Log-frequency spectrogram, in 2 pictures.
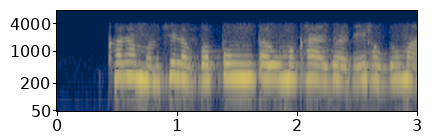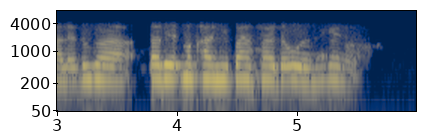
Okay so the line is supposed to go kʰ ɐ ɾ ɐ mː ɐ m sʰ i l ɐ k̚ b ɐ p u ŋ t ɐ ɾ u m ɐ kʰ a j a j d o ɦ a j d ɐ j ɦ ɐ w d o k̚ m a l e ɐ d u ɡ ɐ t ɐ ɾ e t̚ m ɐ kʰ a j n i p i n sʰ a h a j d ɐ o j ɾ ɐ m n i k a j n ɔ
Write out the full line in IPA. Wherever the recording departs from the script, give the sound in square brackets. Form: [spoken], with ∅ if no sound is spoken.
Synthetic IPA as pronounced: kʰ ɐ ɾ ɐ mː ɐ m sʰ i l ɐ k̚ b ɐ p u ŋ t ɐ ɾ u m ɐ kʰ a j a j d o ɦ a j d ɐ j ɦ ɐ w d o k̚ m a l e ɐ d u ɡ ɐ t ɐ ɾ e t̚ m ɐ kʰ a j n i p [a] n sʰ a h a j d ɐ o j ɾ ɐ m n i k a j n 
